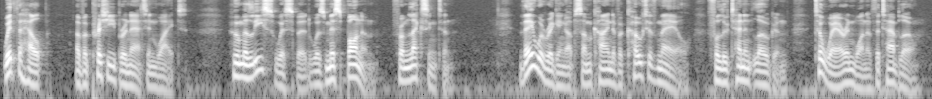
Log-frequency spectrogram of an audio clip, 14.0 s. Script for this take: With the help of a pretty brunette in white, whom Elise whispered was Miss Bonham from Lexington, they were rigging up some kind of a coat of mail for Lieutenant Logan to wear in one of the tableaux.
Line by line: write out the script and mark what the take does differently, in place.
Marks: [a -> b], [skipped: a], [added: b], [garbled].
With the help of a pretty brunette in white, whom Elise whispered was Miss Bonham from Lexington, they were rigging up some kind of a coat of mail for Lieutenant Logan to wear in one of the tableaux.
